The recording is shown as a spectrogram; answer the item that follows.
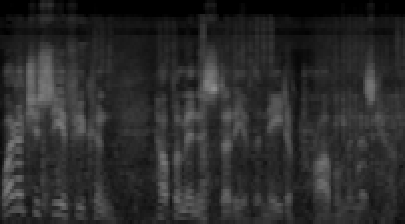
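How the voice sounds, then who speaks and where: An actor playing a stern government agent who barks clipped orders and speaks down to others in a game cutscene. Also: male voice, lowish voice, wildly swooping pitch, fast talker, background noise. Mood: patronizing. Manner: clipped orders, curt, patronizing. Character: stern male government agent, commanding and condescending. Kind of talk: video game cutscene acting.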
